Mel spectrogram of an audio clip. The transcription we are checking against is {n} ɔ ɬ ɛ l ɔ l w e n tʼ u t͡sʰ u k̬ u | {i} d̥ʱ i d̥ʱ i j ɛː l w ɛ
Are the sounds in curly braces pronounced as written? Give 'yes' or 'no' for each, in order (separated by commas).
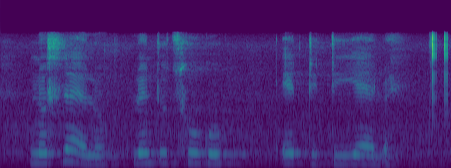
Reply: yes, no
